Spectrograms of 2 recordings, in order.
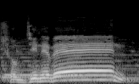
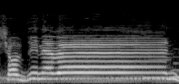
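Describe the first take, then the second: First: It is called in a standard, formal accent. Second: It is called loudly in a regional accent. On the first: The speaker calls it wrong. "বেশি শুদ্ধ হয়ে যাইতেছে" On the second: The speaker calls it right. "একটু আঞ্চলিক ভাবে উচ্চ স্বরে ডাকো"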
